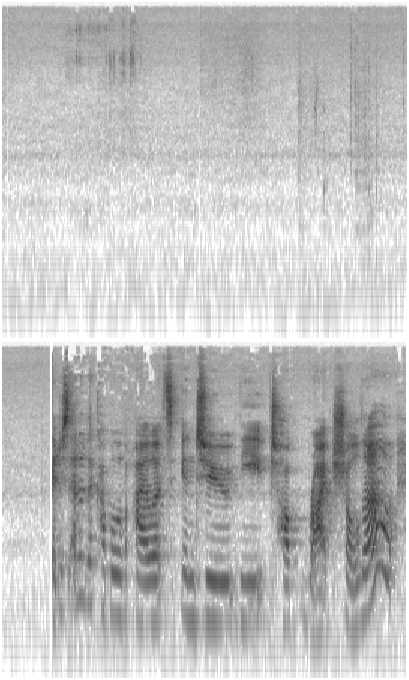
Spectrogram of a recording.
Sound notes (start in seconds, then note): none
